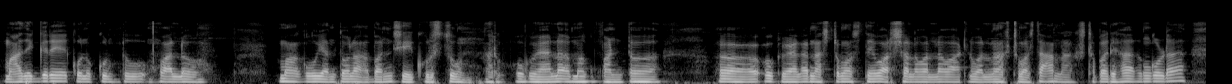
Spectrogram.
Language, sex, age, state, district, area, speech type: Telugu, male, 30-45, Andhra Pradesh, Eluru, rural, spontaneous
